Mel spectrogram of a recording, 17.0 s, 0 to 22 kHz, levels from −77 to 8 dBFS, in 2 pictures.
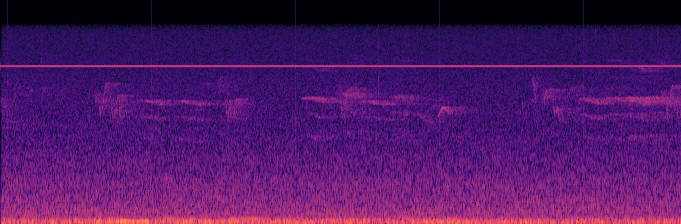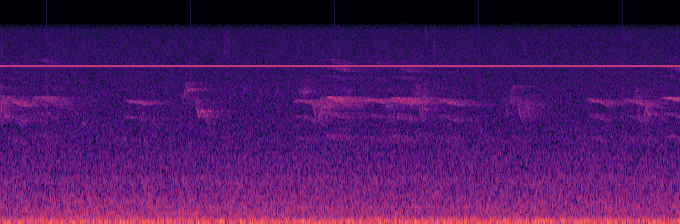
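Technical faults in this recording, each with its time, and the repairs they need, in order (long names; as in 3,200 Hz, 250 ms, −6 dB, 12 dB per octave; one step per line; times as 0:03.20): scratch tick 33 1/3 rpm
whistle 6,500 Hz −27 dBFS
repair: click removal
notch filter 6,500 Hz, Q 30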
